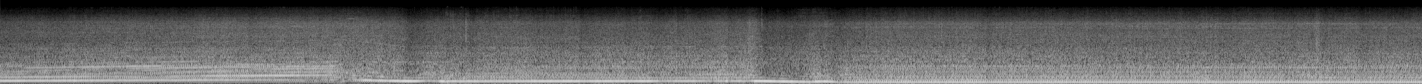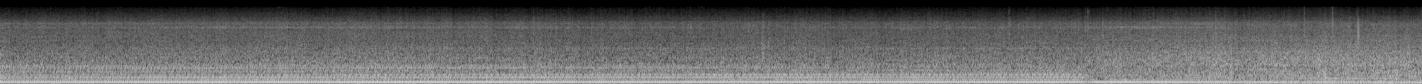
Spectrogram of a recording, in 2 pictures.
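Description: Fiat 850's small rear-mounted four-cylinder engine heard from inside the cabin while driving. Its note climbs, drops sharply at gear changes about 3.5 and 8 seconds in, then holds a steady cruising pitch.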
